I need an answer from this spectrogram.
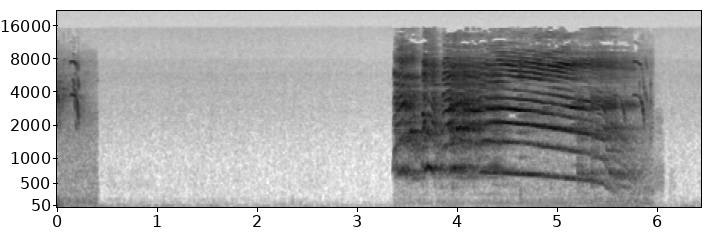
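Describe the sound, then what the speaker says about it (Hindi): After a short chirp and about three seconds of quiet, a desi rooster crows once, loud and close, with a harmonic, drawn-out call lasting nearly three seconds before it tails off. "एक देसी मुर्गा और एक मुर्गी बची है बस।"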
